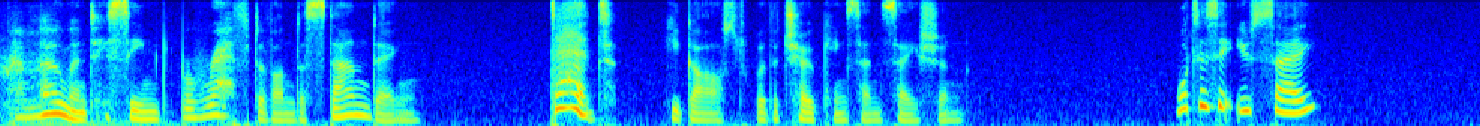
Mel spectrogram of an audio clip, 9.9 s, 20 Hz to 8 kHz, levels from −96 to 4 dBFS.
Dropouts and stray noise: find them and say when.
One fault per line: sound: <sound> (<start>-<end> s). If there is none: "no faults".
no faults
